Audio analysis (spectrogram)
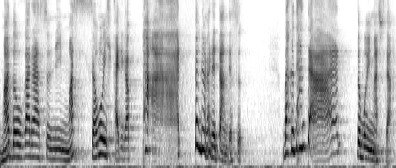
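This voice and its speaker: A woman speaks very slowly in a Hiroshima accent. Her pitch swings very widely. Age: 80s+. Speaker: atomic bomb survivor. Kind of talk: interview answer. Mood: earnest, solemn appeal. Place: meeting room.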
